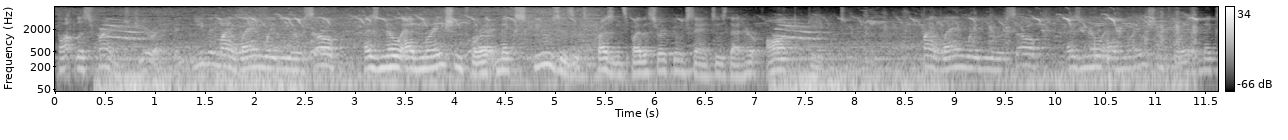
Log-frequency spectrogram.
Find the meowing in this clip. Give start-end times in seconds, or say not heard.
0.3-2.4, 7.1-8.8.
